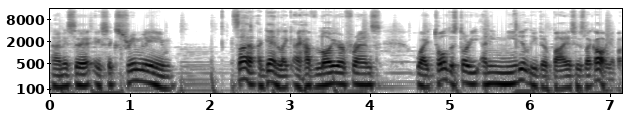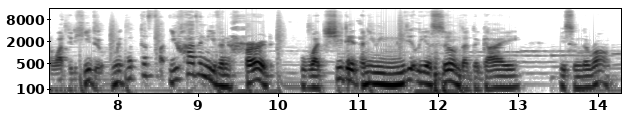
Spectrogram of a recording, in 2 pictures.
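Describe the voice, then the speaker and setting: A man from Costa Rica with a mellow, relaxed tone talks in an animated, casual way, often stumbling and restarting. He acts out the people he quotes in his own voice. Faint music runs quietly underneath. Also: mid-range voice, brisk, slightly rough. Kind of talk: casual podcast discussion.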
